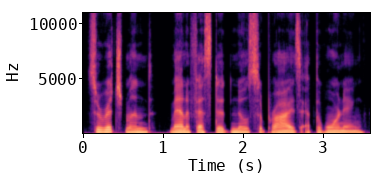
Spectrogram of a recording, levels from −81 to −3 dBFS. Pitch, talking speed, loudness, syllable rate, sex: 155 Hz, 135 wpm, -18 LUFS, 4.5 syllables/s, female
